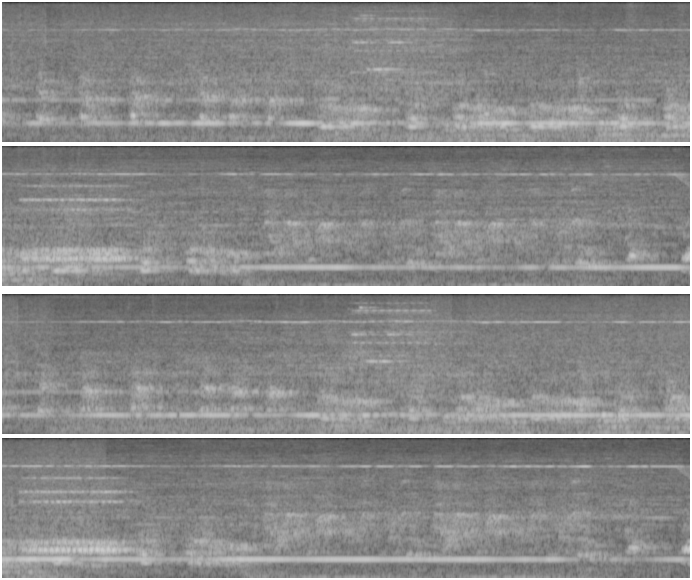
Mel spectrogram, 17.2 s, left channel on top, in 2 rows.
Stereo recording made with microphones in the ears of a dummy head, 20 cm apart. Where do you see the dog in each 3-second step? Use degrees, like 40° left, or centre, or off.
30° left, 30° left, 30° left, 30° right, 10° right, 10° left.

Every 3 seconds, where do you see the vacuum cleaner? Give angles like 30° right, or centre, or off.
70° left, 70° left, 70° left, 30° left, 10° left, 60° left.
